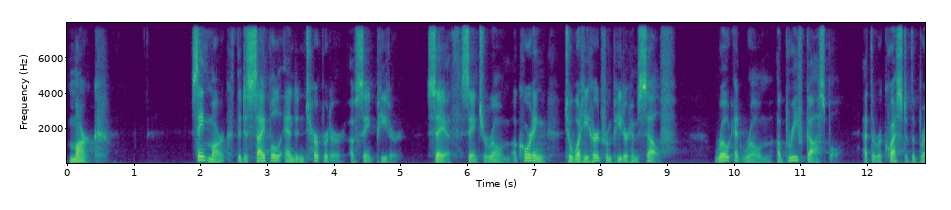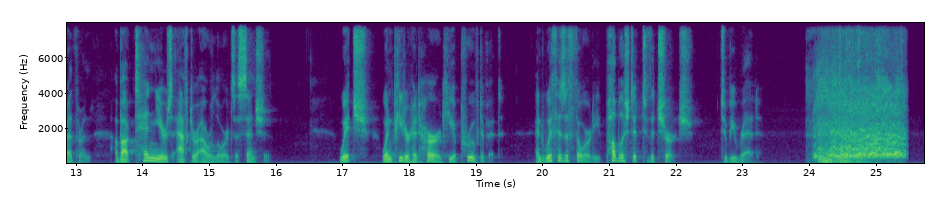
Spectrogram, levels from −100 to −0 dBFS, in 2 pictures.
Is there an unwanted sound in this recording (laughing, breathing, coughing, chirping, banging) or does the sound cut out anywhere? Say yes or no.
yes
